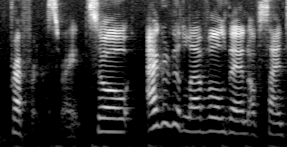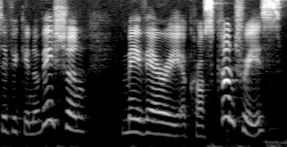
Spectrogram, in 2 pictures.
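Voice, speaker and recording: A woman's voice: mid-range voice, bright, forceful tone. A woman from Albania giving an academic conference presentation as a researcher, explaining step by step.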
